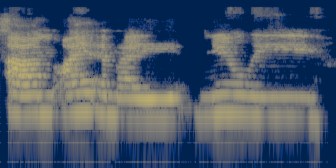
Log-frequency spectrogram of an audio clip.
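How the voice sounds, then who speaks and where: A woman with a slightly croaky voice, a newly graduated yoga teacher, introducing herself a little nervously and hesitantly. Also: sits high, little pitch movement, takes it slowly, a bit bright, lo-fi sound.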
